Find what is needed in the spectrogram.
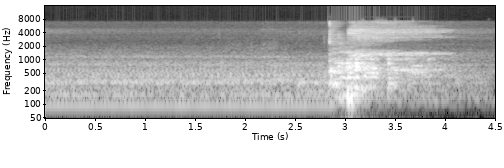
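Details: Yuwell 7F-5B medical-grade oxygen concentrator running at a set flow of 4 litres per minute (adjustable 1–5): steady motor hum, then a sudden hissing puff of air that fades, its normal operating cycle.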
